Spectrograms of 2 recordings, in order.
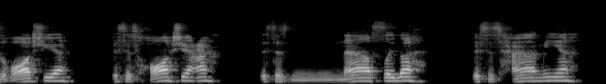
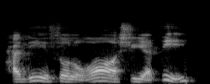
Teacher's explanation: Okay, so for each of these, now regardless of what the diacritic on the ta marbuta is, if you're stopping at the ta marbuta, then you are going to turn the ta marbuta into a ha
